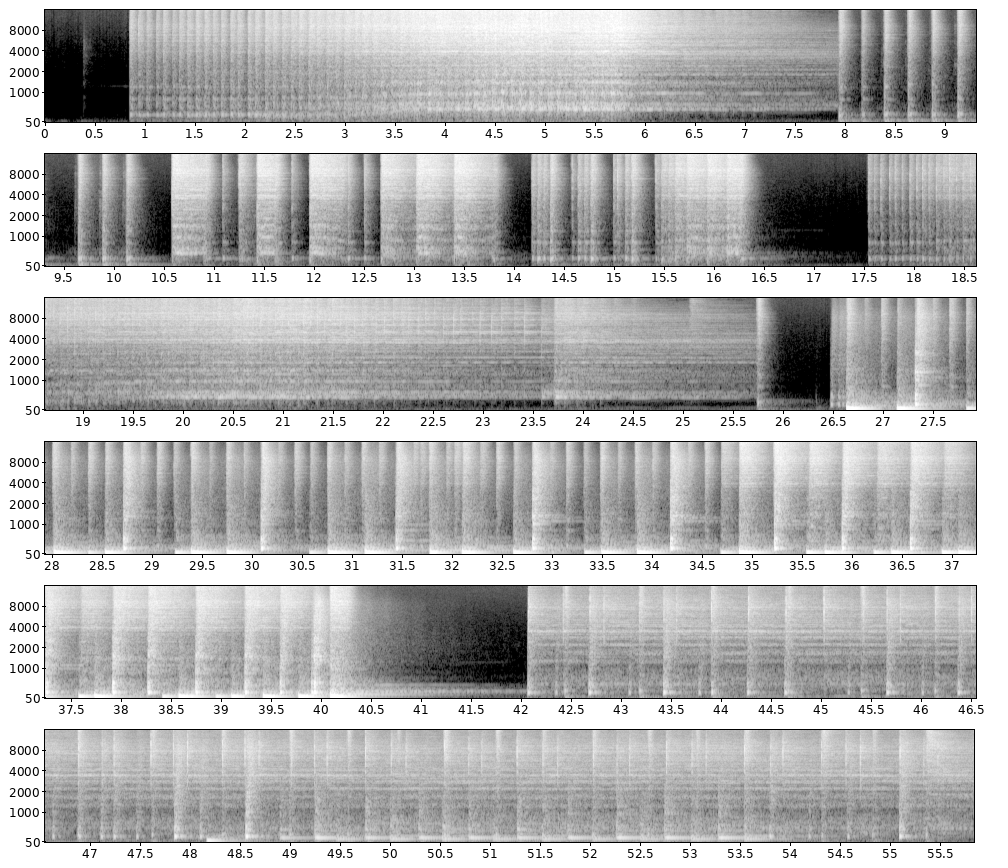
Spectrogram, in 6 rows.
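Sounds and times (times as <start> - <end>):
14-inch cymbal: 2.7 - 8.0, 18.4 - 25.8, 26.7 - 40.9, 42.1 - 55.8.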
